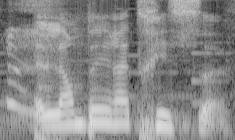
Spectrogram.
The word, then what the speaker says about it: L'Impératrice: But lastly, I want you guys to how to pronounce Lime Pratis. L'impératrice.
